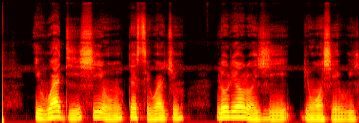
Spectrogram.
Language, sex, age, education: Yoruba, male, 15-29, tertiary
